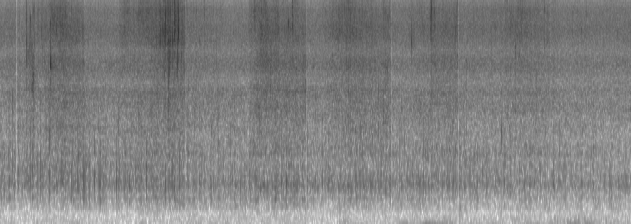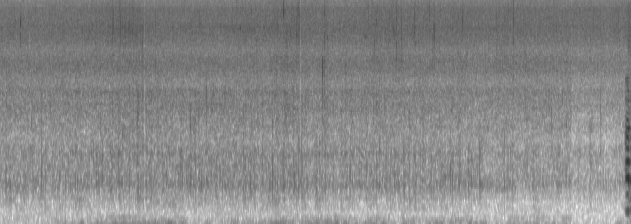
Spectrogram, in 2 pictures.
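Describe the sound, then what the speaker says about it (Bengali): Lentil fritters (dal bora) crackle steadily in hot oil over a medium flame, a dense continuous sizzle with bubbling, close and moderately loud, with no voices. "এভাবে একটু বড়ার শেপ দিয়ে গরম তেলের ভিতর দিয়ে দেব"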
